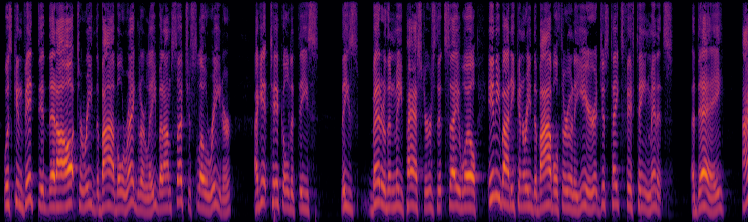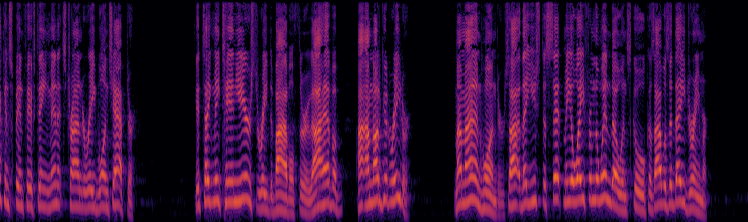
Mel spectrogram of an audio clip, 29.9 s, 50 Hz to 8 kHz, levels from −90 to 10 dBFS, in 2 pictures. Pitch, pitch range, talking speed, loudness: 200 Hz, 180-235 Hz, 185 wpm, -31 LUFS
